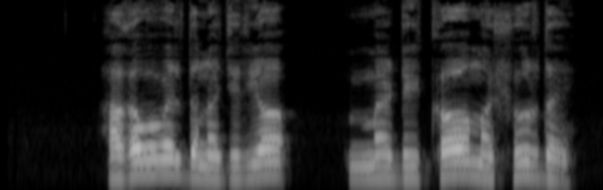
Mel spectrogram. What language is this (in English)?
Pashto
